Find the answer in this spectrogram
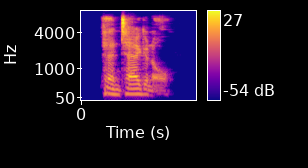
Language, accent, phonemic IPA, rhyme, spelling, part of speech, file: English, Canada, /pɛnˈtæɡənəl/, -æɡənəl, pentagonal, adjective / noun, En-ca-pentagonal.oga
- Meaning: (adjective) Of, relating to, or shaped like a pentagon; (noun) Something having the shape of a pentagon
